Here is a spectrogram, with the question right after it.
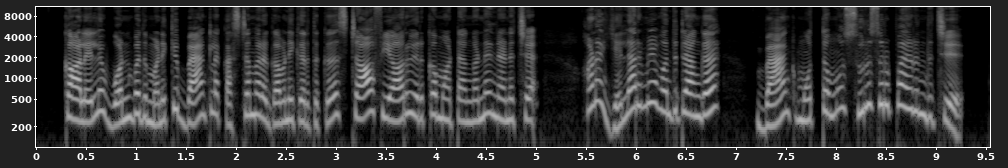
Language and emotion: Tamil, surprised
